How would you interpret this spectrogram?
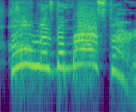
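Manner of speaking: high, slow mock holler; hammed-up movie villain challenge; villain's demand. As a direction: stretch it out high, demanding submission. Retold villain demanding submission.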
